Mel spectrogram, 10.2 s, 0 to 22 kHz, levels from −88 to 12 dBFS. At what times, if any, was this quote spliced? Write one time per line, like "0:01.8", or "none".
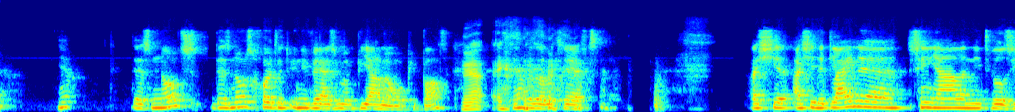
0:02.1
